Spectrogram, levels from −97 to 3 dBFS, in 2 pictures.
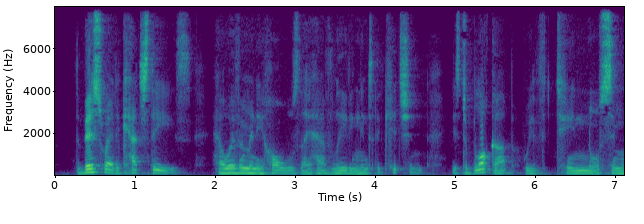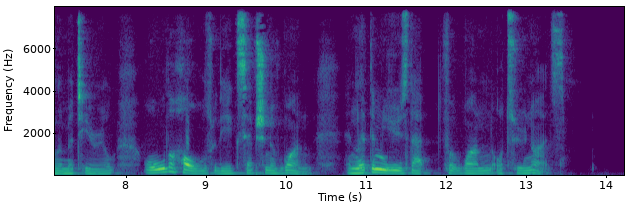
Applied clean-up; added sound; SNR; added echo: none; none; none; none.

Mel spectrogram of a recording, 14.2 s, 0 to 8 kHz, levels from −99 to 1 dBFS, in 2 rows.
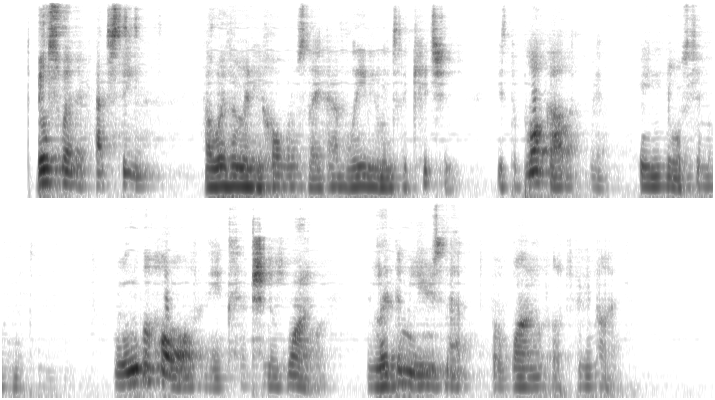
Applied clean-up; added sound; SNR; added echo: neural mask model DeepFilterNet 3.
